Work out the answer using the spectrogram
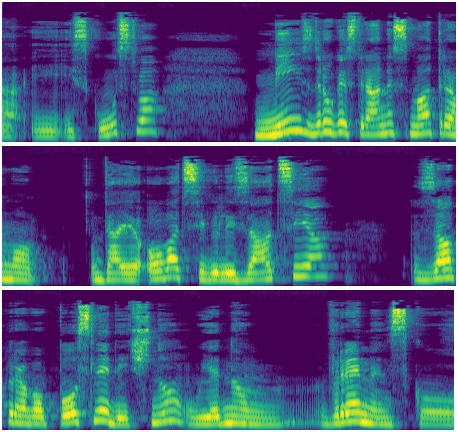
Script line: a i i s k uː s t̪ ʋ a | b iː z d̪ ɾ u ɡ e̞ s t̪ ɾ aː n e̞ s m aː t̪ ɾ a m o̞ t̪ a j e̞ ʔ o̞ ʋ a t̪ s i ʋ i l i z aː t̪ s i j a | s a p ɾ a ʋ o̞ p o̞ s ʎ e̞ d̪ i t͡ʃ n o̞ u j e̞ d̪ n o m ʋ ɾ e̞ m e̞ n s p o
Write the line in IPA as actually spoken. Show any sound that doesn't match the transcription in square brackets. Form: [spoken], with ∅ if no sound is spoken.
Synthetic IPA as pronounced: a i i s k uː s t̪ ʋ a | [m] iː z d̪ ɾ u ɡ e̞ s t̪ ɾ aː n e̞ s m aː t̪ ɾ a m o̞ [d̪] a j e̞ ʔ o̞ ʋ a t̪ s i ʋ i l i z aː t̪ s i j a | [z] a p ɾ a ʋ o̞ p o̞ s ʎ e̞ d̪ i t͡ʃ n o̞ u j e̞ d̪ n o m ʋ ɾ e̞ m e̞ n s [k] o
